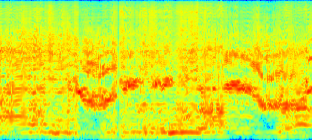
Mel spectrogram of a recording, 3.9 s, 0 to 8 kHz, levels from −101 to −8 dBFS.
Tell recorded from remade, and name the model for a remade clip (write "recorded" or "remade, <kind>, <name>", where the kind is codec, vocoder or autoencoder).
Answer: remade, vocoder, BigVGAN v2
